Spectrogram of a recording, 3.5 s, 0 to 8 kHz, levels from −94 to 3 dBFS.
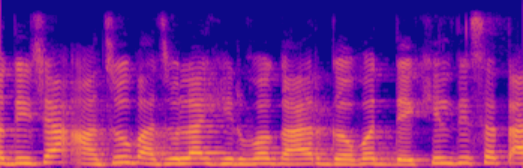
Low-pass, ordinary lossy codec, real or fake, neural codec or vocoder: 7.2 kHz; none; real; none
